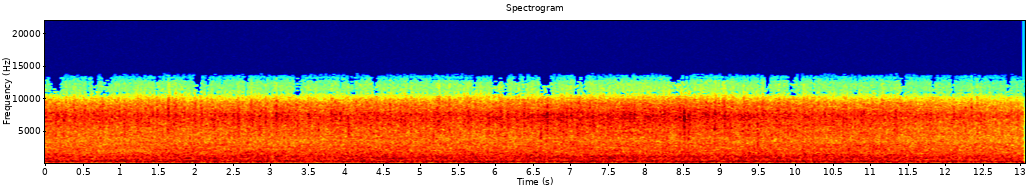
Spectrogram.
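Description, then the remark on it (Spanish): A heavy, steady downpour of rain, a dense continuous hiss of water pouring down, unchanging in intensity throughout with no voices. “pues esta es la manta de agua que está cayendo en este momento aquí.”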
